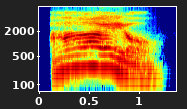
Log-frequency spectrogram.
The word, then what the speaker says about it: aisle: It sounds like you're saying I, oh, I, oh, long I, oh, I, oh. You don't really hear the A, you don't hear the S, you don't hear the E, aisle.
